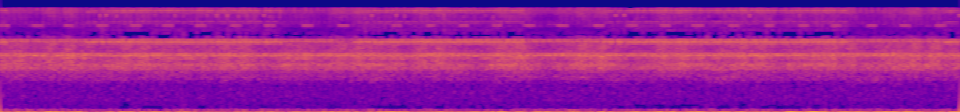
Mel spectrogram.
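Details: Crickets and katydids in a summer night chorus, a dense continuous shrill wall of high trilling on several steady pitch bands, with no pauses and a faint low rumble underneath.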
